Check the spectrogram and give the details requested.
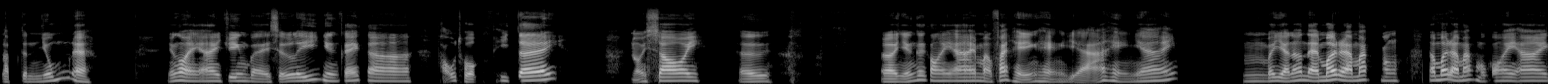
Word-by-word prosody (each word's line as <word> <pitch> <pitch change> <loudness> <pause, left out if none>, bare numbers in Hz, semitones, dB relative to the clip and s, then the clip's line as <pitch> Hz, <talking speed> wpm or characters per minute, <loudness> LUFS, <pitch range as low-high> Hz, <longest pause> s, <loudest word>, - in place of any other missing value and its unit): lập 125 -1 -8
trình 130 -1 -10
nhúng 165 +7 -4
nè, - - +4 0.8
những - - -5
con 185 - +4
AI 160 0 +1
chuyên 165 -1 0
về 130 -4 -4
xử 150 - -3
lý 180 +8 -1
như 165 -5 -2
các, 205 - 0
ờ, 155 -3 -1 0.3
phẫu 165 - -7
thuật 120 - -2 0.2
y 175 -2 -11
tế, 200 +8 +7 0.8
nội - - -5
soi, 170 0 +3 0.4
ừ. 130 +2 -3 1.1
Rồi 130 0 +3
những 130 - -2
cái 105 - -3
con 85 - -2
AI 85 - +2
mà - - -3
phát - - +2
hiện 115 +7 0
hàng 140 - -4
giả, 190 - -1
hàng 135 -9 -7
nhái, 175 +9 -2 0.7
ừm, 145 +1 -13
bây 160 +2 -2
giờ 145 - +4
nó 190 +3 0
đang 175 -3 +4
mới 215 +4 +7
ra 190 -3 +6
mắt 205 +3 +1
con 175 -1 -6 0.3
nó 195 - -1
mới 225 +3 +3
ra - - +5
mắt 200 +3 -2
một 180 - -9
con - - -5
AI 170 0 0
165 Hz, 190 wpm, -23 LUFS, 145-180 Hz, 1.1 s, tế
